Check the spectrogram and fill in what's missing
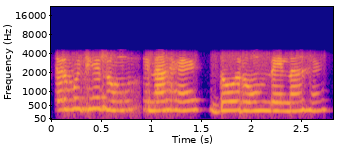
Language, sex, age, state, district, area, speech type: Hindi, female, 18-30, Uttar Pradesh, Jaunpur, urban, conversation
